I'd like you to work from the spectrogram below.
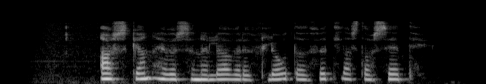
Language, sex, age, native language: Icelandic, female, 20-29, Icelandic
